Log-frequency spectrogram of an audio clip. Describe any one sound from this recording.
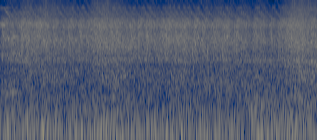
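Explosions rumble steadily.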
